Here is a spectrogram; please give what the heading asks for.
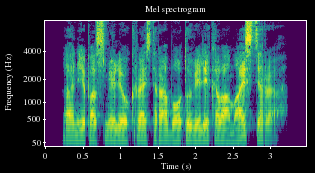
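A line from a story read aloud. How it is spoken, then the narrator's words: Roaring angry father. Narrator (Russian): взревел отец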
